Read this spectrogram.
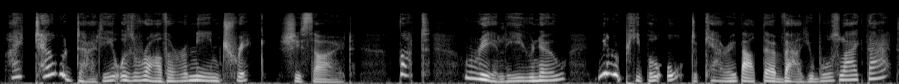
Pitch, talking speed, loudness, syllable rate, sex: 185 Hz, 165 wpm, -20 LUFS, 4.8 syllables/s, female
